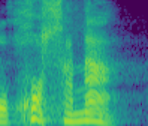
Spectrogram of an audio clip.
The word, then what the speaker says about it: Hosanna: y se debe pronunciar como Hosanna.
